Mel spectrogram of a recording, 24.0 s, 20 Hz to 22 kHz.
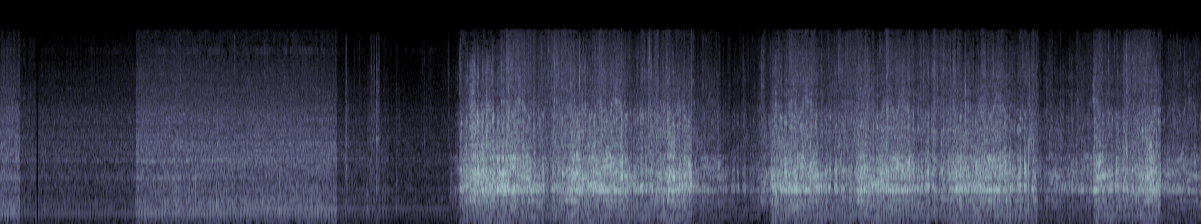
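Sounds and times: cement mixer running: 0:00.0 - 0:08.1, 0:08.7 - 0:24.0
wet mortar sloshing in drum: 0:09.0 - 0:24.0.

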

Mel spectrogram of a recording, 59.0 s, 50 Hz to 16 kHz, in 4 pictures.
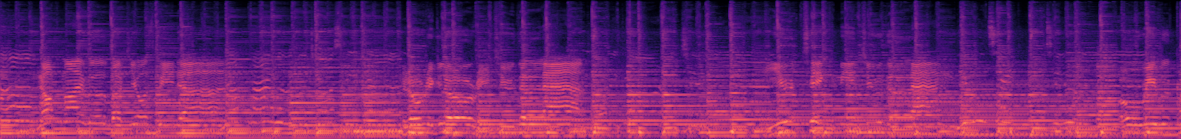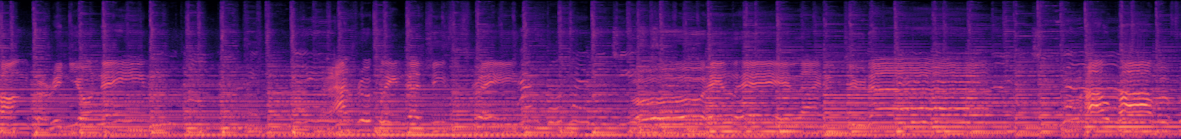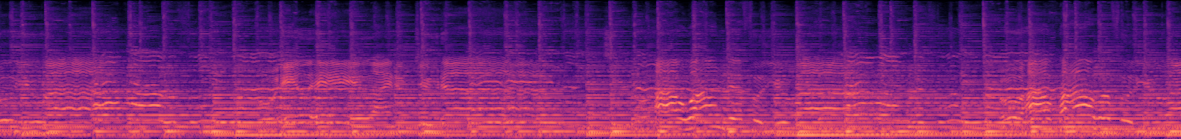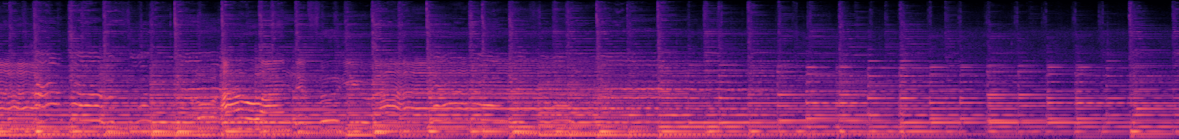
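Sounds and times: woman singing: 0:00.0 - 0:10.2, 0:20.7 - 0:53.5
man singing: 0:00.0 - 0:54.1
electronic keyboard: 0:00.0 - 0:59.0
strummed acoustic guitar: 0:00.0 - 0:59.0.

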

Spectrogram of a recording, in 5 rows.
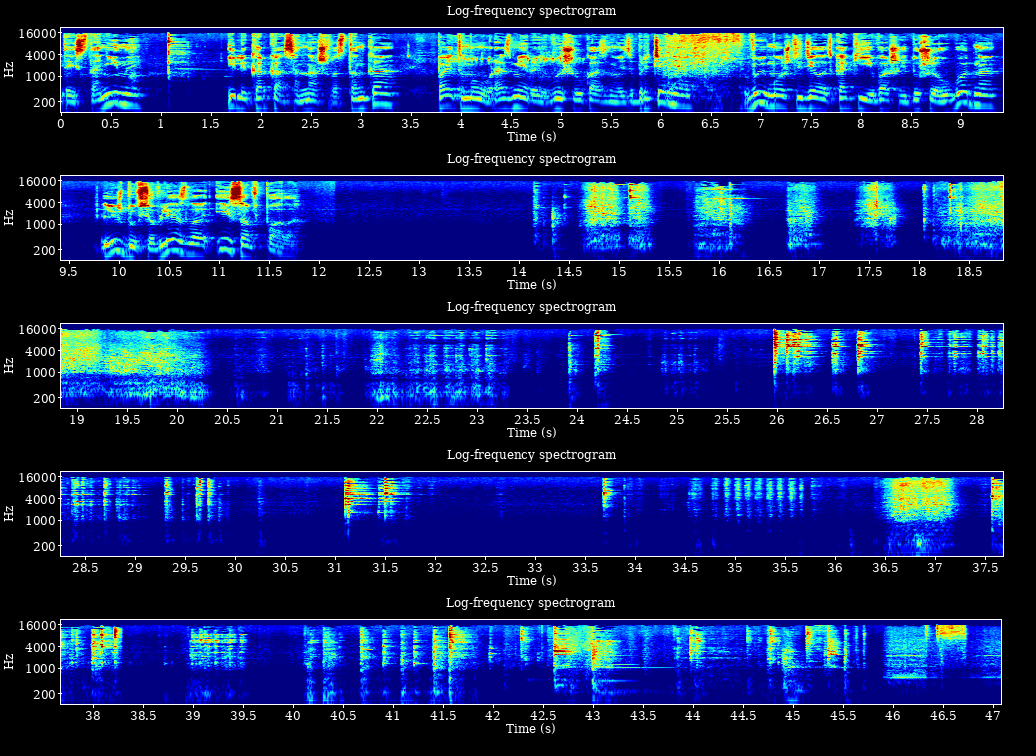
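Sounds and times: metal scraping on wood: 0:03.8 - 0:06.9, 0:14.5 - 0:23.4.

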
